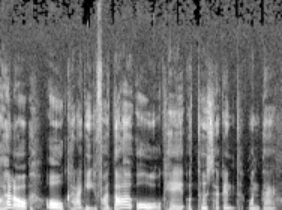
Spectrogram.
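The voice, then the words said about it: Restrained mock Chinese accent. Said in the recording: “doing a full-on Chinese accent ... since you're doing an impression of her ... feel free to lean into it. I feel like you've held back there.”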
